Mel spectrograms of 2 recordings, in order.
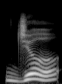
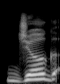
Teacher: तालव्य उच्चार करतो म्हणजे त्यात य मिसळतो आणि जीभ थोडी मागे टाळूला लावतो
